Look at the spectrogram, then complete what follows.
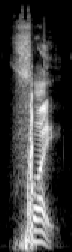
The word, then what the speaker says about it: phi: It is denoted by phi. How do you pronounce this?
